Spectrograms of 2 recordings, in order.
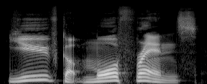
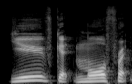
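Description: First: The word got has a full open vowel. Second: The word got is reduced to sound like gut.

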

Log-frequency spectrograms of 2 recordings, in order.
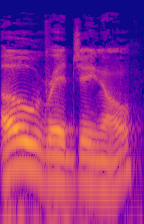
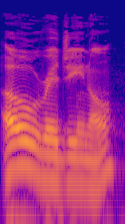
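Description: First: The first vowel is a full O. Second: The same.

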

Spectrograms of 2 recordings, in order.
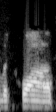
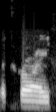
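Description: First: The name is said in its original, non-American way. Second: The name is said in an Americanized way. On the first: This is how the family pronounces it. "I always pronounce it LaCroix" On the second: This is how the drink brand pronounces it. "they've Americanized it and they pronounce it LaCroix"

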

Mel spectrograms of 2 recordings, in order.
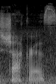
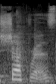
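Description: First: The word has its common anglicized pronunciation. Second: The word has its traditional, Sanskrit-like pronunciation. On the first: "for the majority of the people that are listening to this podcast, it is chakras" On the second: "like it's supposed to be pronounced"

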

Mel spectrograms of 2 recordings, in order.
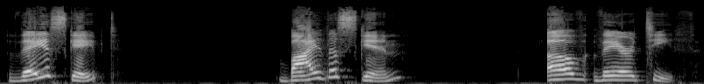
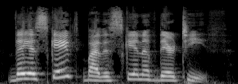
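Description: First: The sentence is said slowly and carefully. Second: The sentence is said at natural speed. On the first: "this time repeat after me" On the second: "the last time at a regular pace"

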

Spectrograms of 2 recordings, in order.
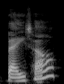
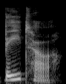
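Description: First: Beta is said with an American accent. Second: Beta is said with a non-American, British-style accent.

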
